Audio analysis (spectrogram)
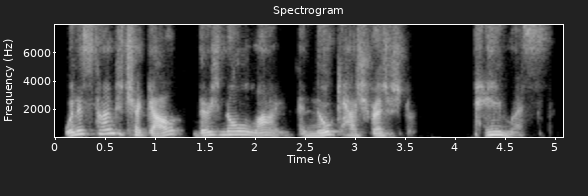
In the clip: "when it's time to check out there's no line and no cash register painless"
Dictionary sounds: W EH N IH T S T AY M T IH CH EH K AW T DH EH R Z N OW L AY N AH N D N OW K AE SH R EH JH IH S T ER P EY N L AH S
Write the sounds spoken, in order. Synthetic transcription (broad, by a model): W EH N IH T S T AY M T IH CH EH K AW T DH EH R Z N OW L AY N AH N N OW K AE SH R EH JH IH S T ER P EY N L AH S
